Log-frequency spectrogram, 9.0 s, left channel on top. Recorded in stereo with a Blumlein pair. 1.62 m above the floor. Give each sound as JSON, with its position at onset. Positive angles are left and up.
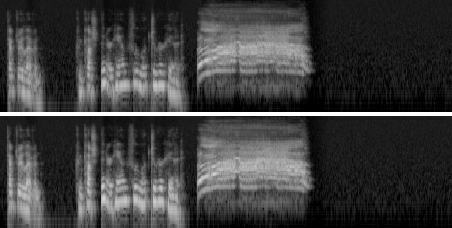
{"t": 0.1, "sound": "a man speaking", "azimuth_deg": -65, "distance_m": 0.8}
{"t": 2.0, "sound": "a woman speaking", "azimuth_deg": -70, "distance_m": 0.5}
{"t": 4.0, "sound": "a scream", "azimuth_deg": -10, "distance_m": 0.7}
